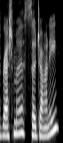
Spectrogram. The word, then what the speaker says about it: Reshma Saujani: And full disclosure, I don't think I pronounced Reshma's name correctly while I was recording this, so I want to go back through and make sure I enunciate correctly that her name is Reshma Saujani, and she is the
